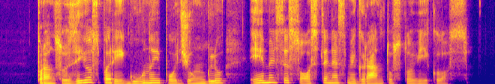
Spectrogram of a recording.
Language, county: Lithuanian, Telšiai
